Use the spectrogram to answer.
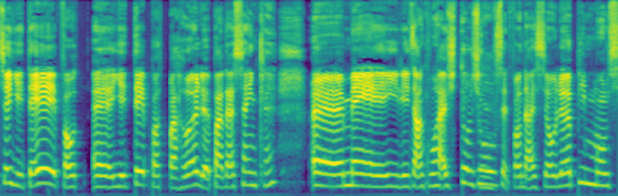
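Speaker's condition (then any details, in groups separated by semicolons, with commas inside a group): Profound deafness with cochlear implant, congenital; audiologist adjusts implant every 2 years, lip-reads to confirm, misses fast group talk, phone calls hard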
